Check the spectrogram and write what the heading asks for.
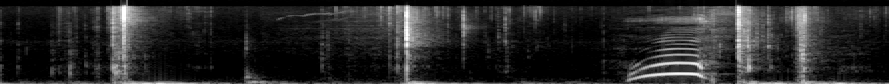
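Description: Shrink-wrap on an Upper Deck Clear Cut hockey card box being slit and the cardboard box opened: a few sharp crackles and snaps. Near the end, a short vocal exclamation that rises and falls in pitch.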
